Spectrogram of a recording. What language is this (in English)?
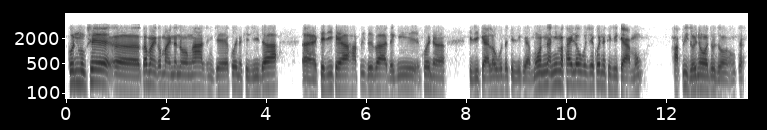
Manipuri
